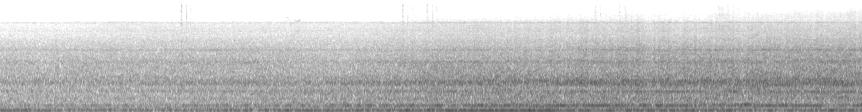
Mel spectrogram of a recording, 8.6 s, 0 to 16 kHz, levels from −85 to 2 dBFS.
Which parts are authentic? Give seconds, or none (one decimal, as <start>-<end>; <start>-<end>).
0.0-8.6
